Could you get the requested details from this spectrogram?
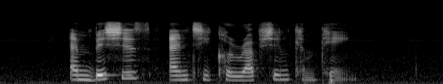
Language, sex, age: English, female, 18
